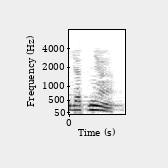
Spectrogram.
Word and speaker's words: Yadnya: lima macam selamatan zatnya tulisannya yajnah Ayah Bunda tapi membacanya dzat-nya yang pertama adalah dewa Yadnya riwayatnya itu selamatan yang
